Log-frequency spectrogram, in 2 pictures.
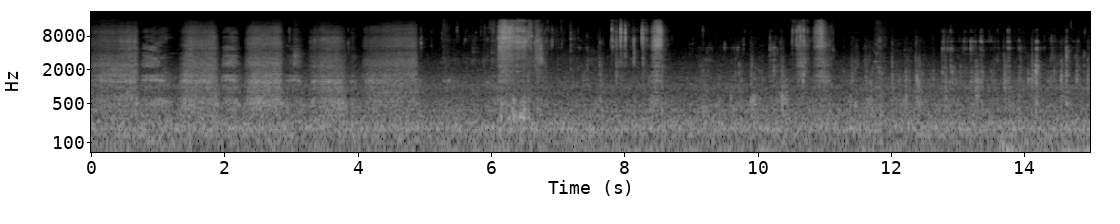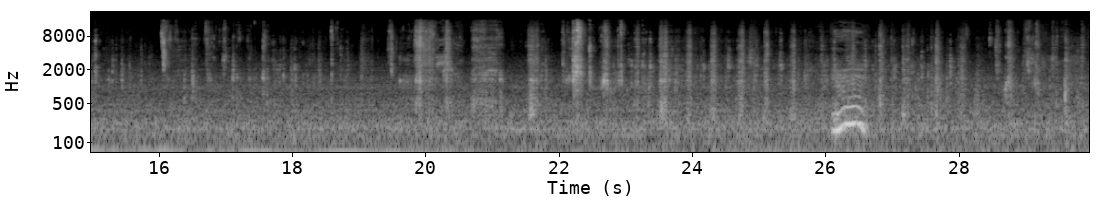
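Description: Close-miked chewing of sticky Chapagetti black-bean noodles, with scattered wet mouth smacks and clicks and a short hum about 26 seconds in.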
